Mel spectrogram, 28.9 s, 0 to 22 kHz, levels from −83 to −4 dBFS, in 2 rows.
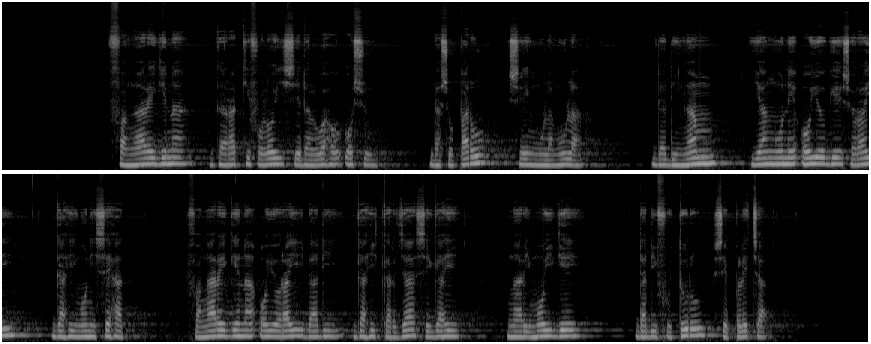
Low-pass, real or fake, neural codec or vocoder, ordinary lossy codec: none; real; none; none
